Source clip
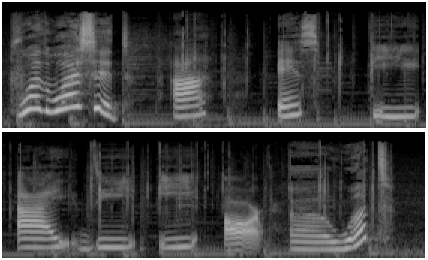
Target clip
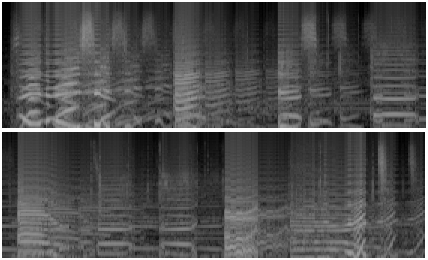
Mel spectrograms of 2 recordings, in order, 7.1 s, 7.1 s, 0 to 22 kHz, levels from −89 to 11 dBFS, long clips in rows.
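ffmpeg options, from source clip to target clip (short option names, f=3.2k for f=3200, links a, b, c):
-filter_complex "[0:a]asplit=7[a][b][c][d][e][f][g];[b]adelay=254,afreqshift=130,volume=-12dB[h];[c]adelay=508,afreqshift=260,volume=-17dB[i];[d]adelay=762,afreqshift=390,volume=-22.1dB[j];[e]adelay=1016,afreqshift=520,volume=-27.1dB[k];[f]adelay=1270,afreqshift=650,volume=-32.1dB[l];[g]adelay=1524,afreqshift=780,volume=-37.2dB[m];[a][h][i][j][k][l][m]amix=inputs=7:normalize=0,aeval=exprs='val(0)*sgn(sin(2*PI*610*n/s))':c=same,volume=-6dB"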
